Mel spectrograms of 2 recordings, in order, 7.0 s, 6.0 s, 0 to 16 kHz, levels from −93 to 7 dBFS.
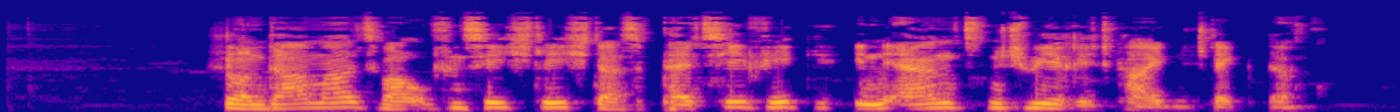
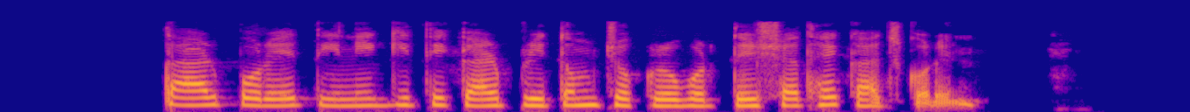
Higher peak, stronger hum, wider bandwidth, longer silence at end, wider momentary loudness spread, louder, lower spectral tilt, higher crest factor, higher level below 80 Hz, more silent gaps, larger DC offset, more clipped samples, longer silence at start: about the same, 0 dBFS vs -2 dBFS; neither; first, 9.4 kHz vs 7.8 kHz; second, 0.5 s vs 1.1 s; about the same, 8 LU vs 6 LU; about the same, -14 LUFS vs -16 LUFS; second, -3.5 dB/octave vs -6 dB/octave; about the same, 16 dB vs 16 dB; about the same, -58 dBFS vs -58 dBFS; neither; neither; neither; first, 1.1 s vs 0.8 s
